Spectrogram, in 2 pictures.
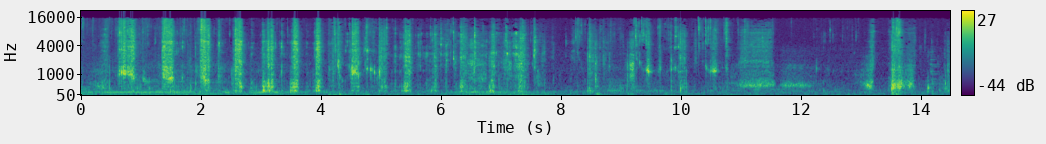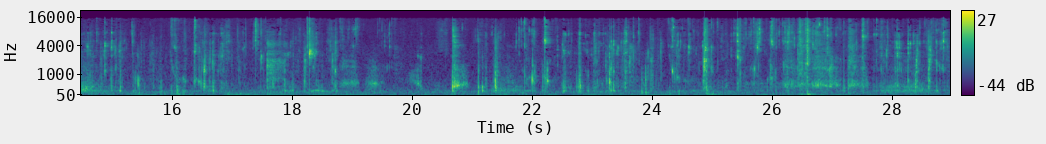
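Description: People chewing and smacking on food close to the microphone, with many short wet smacks and crunches, busiest in the first several seconds.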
